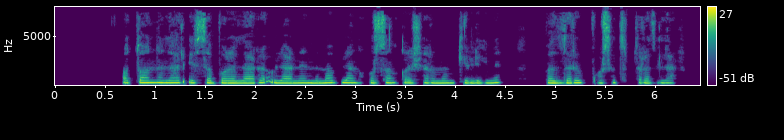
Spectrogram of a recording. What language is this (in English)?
Uzbek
